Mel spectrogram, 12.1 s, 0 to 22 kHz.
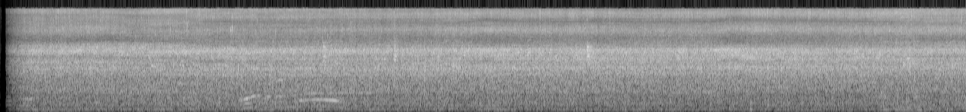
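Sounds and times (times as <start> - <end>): pan simmering with hissing rush: 0.1 - 12.0.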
